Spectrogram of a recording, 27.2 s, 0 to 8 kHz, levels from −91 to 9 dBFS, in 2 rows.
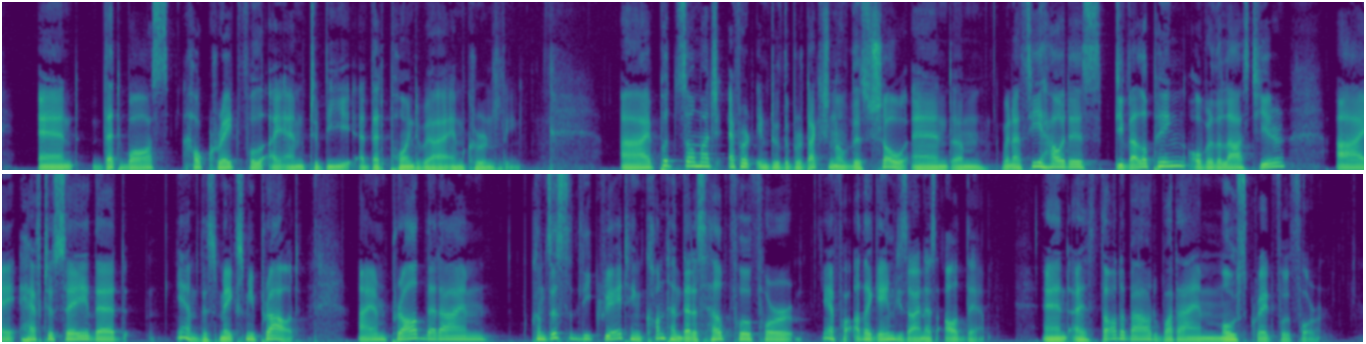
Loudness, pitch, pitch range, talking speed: -18 LUFS, 125 Hz, 105-145 Hz, 175 wpm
